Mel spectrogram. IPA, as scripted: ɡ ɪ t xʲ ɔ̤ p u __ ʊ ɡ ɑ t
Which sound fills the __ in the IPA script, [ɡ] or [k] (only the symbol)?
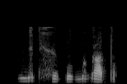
ɡ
